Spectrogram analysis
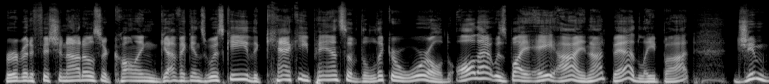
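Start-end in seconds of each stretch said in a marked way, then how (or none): none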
